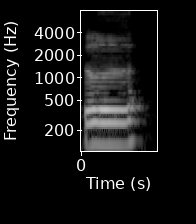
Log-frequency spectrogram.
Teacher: Instead of just saying l, you say l, you dwell on it for a bit longer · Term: double consonants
